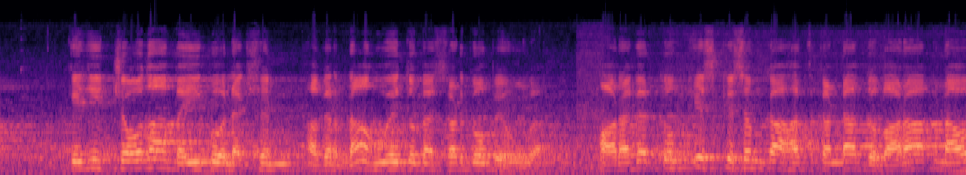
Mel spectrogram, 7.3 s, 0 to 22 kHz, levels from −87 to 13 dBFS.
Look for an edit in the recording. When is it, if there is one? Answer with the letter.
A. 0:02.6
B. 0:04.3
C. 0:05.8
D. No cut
B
